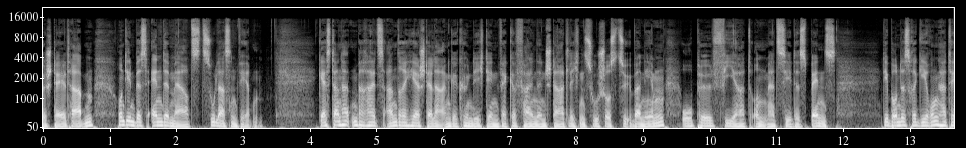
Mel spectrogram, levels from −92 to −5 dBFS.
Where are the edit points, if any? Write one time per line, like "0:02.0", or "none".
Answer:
0:09.6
